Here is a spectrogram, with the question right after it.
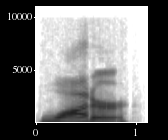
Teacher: In American English, sometimes the T becomes a soft D sound in the middle of a word. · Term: flap T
